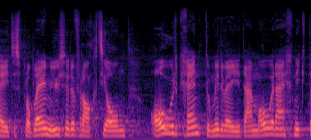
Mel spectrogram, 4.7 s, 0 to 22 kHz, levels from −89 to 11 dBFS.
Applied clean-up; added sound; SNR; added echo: none; none; none; none.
